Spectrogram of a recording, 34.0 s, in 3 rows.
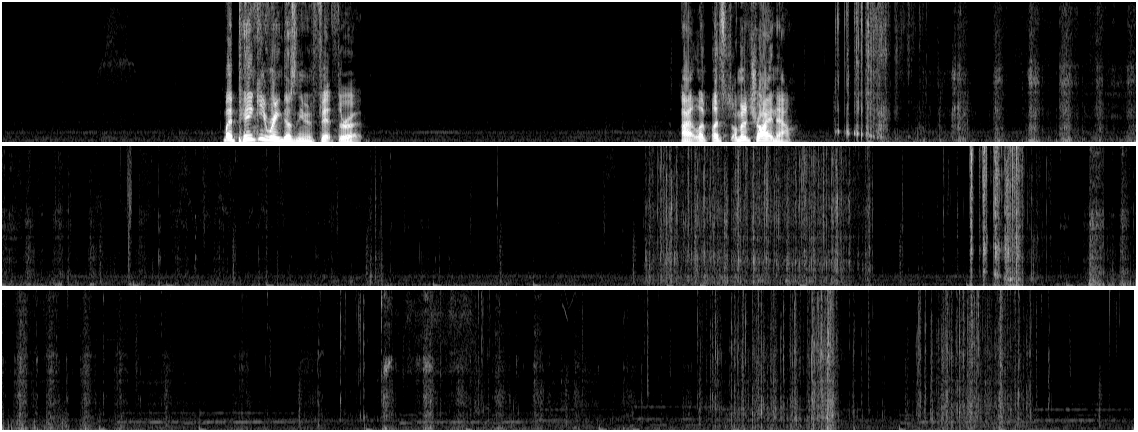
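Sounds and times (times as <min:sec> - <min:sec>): crunching and chewing crisps: 0:08.3 - 0:15.9, 0:17.7 - 0:24.4, 0:25.0 - 0:33.9
packet rustling: 0:17.8 - 0:20.1, 0:29.6 - 0:33.3.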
